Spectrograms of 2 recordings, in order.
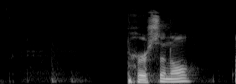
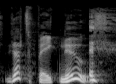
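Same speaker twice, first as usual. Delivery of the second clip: higher, drawn-out mock outrage; mock accusation; 9 semitones higher, 4 dB louder, much slower than usual. Husband retelling his accusation to his wife, mock outrage. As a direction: call it out slowly, pitched up. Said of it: "And I'm like".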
